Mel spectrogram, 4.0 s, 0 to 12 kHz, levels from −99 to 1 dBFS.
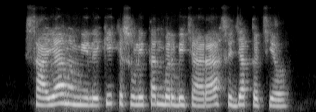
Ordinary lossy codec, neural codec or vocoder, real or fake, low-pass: Opus, 16 kbps; none; real; 7.2 kHz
